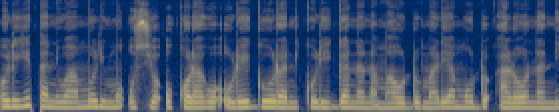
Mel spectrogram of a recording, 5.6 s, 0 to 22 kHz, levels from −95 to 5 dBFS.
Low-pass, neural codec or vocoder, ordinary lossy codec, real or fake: none; none; none; real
